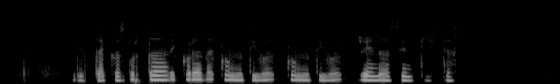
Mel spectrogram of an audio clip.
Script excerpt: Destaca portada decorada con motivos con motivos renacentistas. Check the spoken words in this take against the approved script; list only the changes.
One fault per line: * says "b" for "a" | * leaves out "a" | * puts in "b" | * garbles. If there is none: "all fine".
all fine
